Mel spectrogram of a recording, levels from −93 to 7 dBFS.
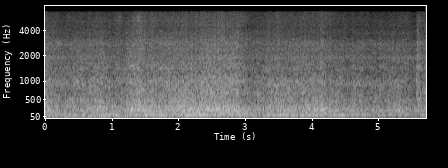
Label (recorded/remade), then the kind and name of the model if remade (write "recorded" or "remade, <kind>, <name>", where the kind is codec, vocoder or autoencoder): recorded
